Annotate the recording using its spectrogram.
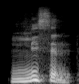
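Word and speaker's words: listen: इन दोनों कॉमिनेशन में अगर कभी भी टी आता है एस टी ई एम या फिर एस टी एल ई तो वहां पे टी क्या हो जाता है साइलेंट हो जाता है फॉर एग्जांपल लिसन लिसन यहां पे टी क्या होता जाता है साइलेंट होता है पासन फसन यहां पे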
